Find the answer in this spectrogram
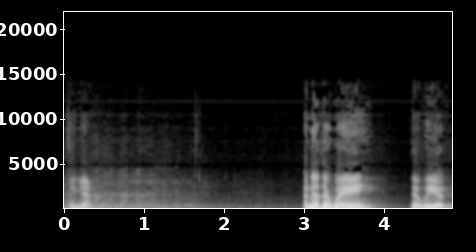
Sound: audience laughs

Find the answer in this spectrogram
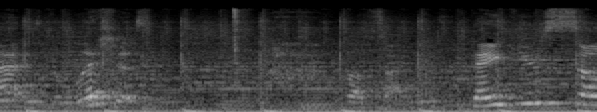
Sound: smacks lips

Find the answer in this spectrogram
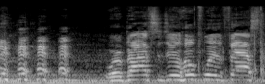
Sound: laughing

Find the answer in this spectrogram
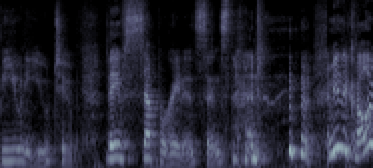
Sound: laughs

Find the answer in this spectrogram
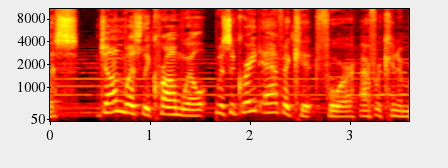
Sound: none

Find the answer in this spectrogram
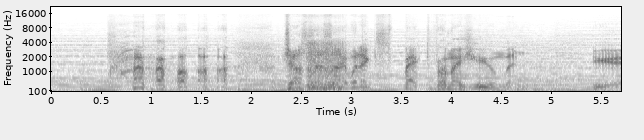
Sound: evil laugh

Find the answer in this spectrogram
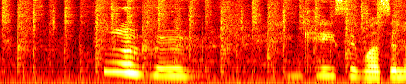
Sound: yawns

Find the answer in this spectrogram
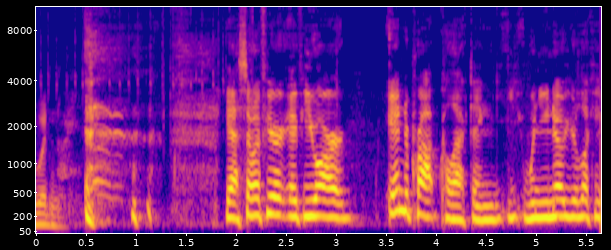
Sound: laughs

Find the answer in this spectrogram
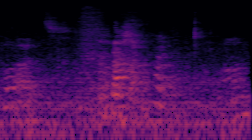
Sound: laughter

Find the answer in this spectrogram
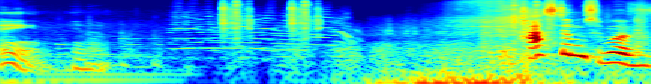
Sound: camera shutter clicking

